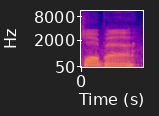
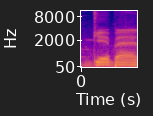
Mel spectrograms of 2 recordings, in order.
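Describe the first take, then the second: First: The name starts with a J sound. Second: The name starts with a hard G sound. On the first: The speaker calls it wrong. "not Jib Air" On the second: The speaker calls it right. "It's Gib Air"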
